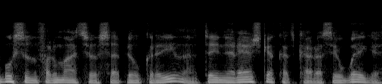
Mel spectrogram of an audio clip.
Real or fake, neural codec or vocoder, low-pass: fake; codec, 16 kHz, 1.1 kbps, Voila-Tokenizer; 7.2 kHz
